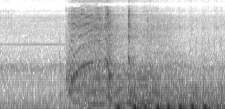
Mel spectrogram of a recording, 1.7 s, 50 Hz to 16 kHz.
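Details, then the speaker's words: Restored SYM Sportrider 125i single-cylinder motorcycle after overhaul and a new fuel filter, checking if it still chokes: catches on first crank and settles into a steady, even thump at idle; starts and runs fine. "Okay, hidup senang Respon macam okey Mantap."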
